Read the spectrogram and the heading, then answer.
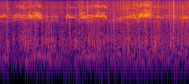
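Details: Pigeon youngsters while a small, underdeveloped young female feeds bigger ones; thin, high, wheezy squeals repeat about every second and a quarter over a faint low murmur.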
